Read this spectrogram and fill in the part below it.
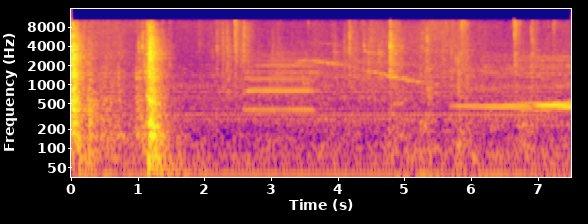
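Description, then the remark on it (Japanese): Train doors slide shut with a single solid thump, followed by a low steady hum and rising electric whine as the carriage of a one-man-operated train from Misawa bound for Towada-shi gets underway. No voices. “が閉まります。ご注意ください。”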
